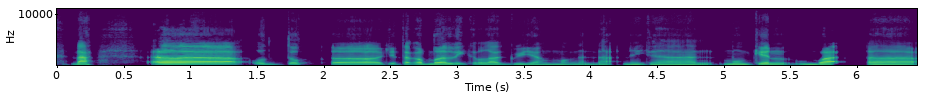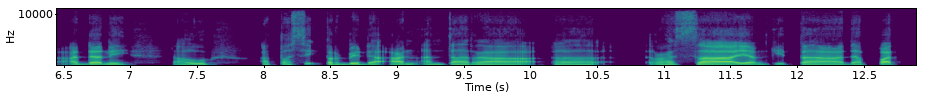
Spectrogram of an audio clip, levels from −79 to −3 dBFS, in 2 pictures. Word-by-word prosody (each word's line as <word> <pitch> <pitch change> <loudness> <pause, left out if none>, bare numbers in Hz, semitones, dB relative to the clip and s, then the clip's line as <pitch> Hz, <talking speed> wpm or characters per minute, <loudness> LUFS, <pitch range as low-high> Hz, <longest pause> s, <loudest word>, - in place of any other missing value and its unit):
Nah, - - +6 0.5
eee, 190 -2 +7
untuk, 165 +1 -8
eee, 130 -1 +1
kita 130 - -3
kembali 140 -2 +1
ke 115 - -12
lagu 115 -1 -4
yang 110 -2 -6
mengena 110 0 -8
nih 105 -2 -6
kan, 100 +1 -3 0.2
mungkin 125 +7 -1
Mbak, 115 +4 +2 0.2
eee, 115 -1 +1
ada 120 +6 +2
nih 125 -6 -2 0.3
tahu, 115 +9 -2 0.4
apa 190 - -5
sih 195 +3 -7
perbedaan 125 0 +1
antara, 110 0 0 0.2
eee, 110 -1 -1 0.4
rasa 135 +5 +5
yang 125 -2 +2
kita 115 +1 +1
dapat 110 -2 0
120 Hz, 125 wpm, -23 LUFS, 110-145 Hz, 0.5 s, eee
